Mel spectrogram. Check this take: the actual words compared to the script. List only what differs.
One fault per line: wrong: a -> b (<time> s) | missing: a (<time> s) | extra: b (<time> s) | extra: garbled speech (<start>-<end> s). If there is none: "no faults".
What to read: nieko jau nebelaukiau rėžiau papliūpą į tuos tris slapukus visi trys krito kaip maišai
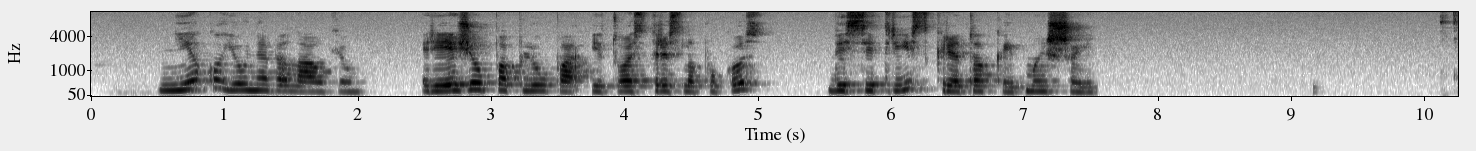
no faults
